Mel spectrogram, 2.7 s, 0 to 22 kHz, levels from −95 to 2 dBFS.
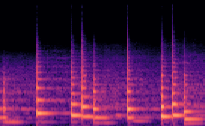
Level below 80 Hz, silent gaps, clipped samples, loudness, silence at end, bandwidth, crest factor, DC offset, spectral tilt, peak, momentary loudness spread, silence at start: -68 dBFS; none; under 0.1%; -24 LUFS; 0 s; 7 kHz; 18 dB; under 0.1%; -7.5 dB/octave; -6 dBFS; 8 LU; 0 s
